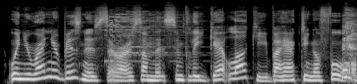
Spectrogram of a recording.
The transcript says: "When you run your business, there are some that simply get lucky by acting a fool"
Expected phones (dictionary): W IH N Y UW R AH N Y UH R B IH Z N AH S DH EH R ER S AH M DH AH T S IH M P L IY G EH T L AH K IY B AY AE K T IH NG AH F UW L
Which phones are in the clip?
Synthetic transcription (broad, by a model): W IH N Y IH R AH N Y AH R B IH Z N AH S DH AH R ER S AH M DH AH T S IH M P L IY G EH T L AH K IY B AY AE K T IH NG AH F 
